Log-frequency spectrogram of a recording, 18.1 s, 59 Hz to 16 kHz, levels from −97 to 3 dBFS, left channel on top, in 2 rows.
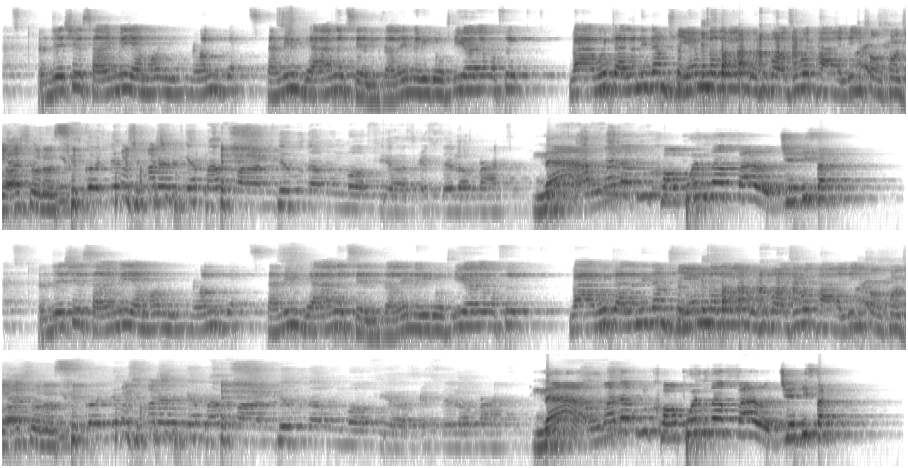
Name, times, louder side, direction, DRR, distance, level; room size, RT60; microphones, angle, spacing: voice 1, 0.4-2.3 2.7-5.2 5.7-9.8 10.2-11.0 11.3-11.9, left 3 dB, 30° left, 5 dB, 0.3 m, -34 dB
voice 2, 3.3-3.8 6.7-7.8 8.5-14.0 14.8-15.6, left 3 dB, 65° left, 5 dB, 0.7 m, -38 dB
voice 3, 14.3-17.3, right 3 dB, 50° right, 6 dB, 0.6 m, -30 dB
6.8 x 4.3 x 4.0 m, 1.0 s
head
